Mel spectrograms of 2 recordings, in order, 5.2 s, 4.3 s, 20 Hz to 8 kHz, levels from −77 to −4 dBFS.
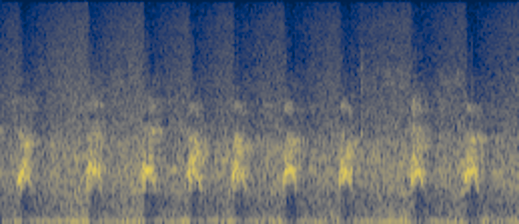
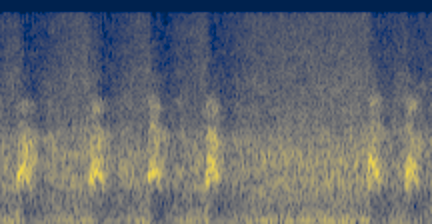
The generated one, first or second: second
